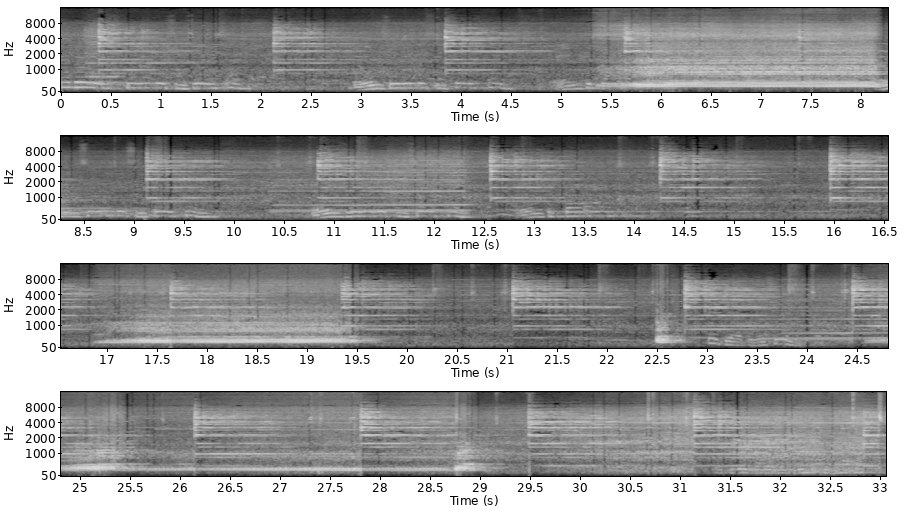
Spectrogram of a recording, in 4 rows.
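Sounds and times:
locomotive bell ringing: 0:00.0 - 0:33.0
steam locomotive approaching: 0:00.0 - 0:33.0
steam whistle blasts: 0:05.3 - 0:08.4, 0:16.9 - 0:19.6, 0:24.1 - 0:29.2.

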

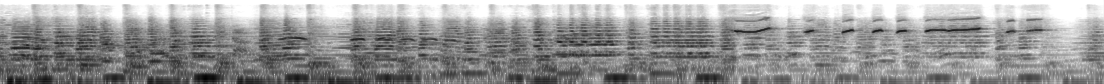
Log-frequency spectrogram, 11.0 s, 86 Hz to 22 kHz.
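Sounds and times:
low bass line: 0:00.0 - 0:08.0
strummed guitars: 0:00.0 - 0:11.0
trumpet phrases: 0:00.0 - 0:11.0.

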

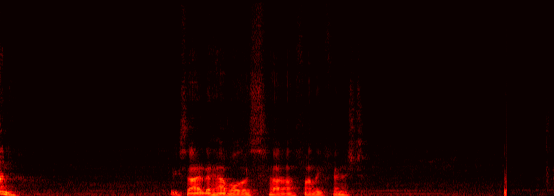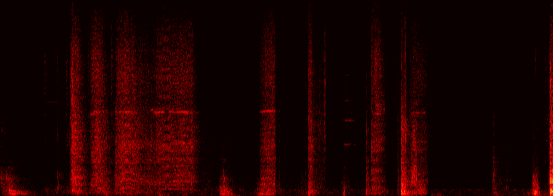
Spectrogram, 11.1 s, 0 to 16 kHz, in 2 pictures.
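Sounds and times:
cordless drill running: 0:06.2 - 0:07.6.

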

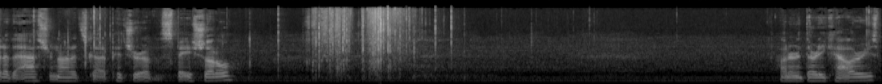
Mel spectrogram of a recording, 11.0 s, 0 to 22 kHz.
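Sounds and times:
foil pouch crinkling: 0:01.0 - 0:01.5, 0:03.8 - 0:05.8.

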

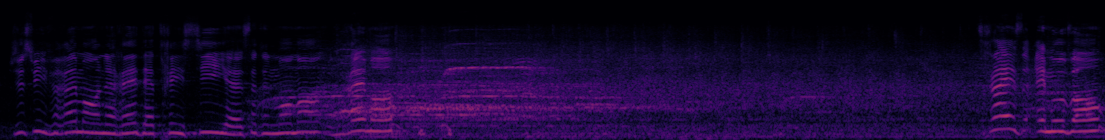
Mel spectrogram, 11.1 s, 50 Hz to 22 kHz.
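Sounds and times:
audience applauding: 0:03.3 - 0:11.0.

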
